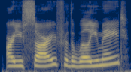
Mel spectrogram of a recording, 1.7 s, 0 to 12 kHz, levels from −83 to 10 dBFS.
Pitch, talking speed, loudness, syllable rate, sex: 220 Hz, 275 wpm, -16 LUFS, 6.3 syllables/s, female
